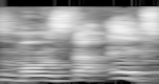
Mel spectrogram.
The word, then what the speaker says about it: MONSTA X: Aquí para Latinoamérica, pues lo pronuncias Monster X, porque pues la S se combina con los demás sonidos. Pero en coreano no, en coreano la S tiene su propio sonido, pero no puede sonar sola.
